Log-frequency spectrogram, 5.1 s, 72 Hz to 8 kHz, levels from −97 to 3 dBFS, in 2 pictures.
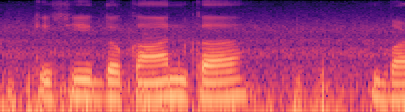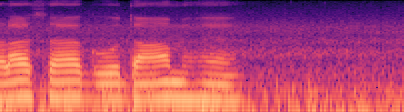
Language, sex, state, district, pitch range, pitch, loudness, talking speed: Hindi, male, Madhya Pradesh, Katni, 120-130 Hz, 125 Hz, -16 LUFS, 85 wpm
